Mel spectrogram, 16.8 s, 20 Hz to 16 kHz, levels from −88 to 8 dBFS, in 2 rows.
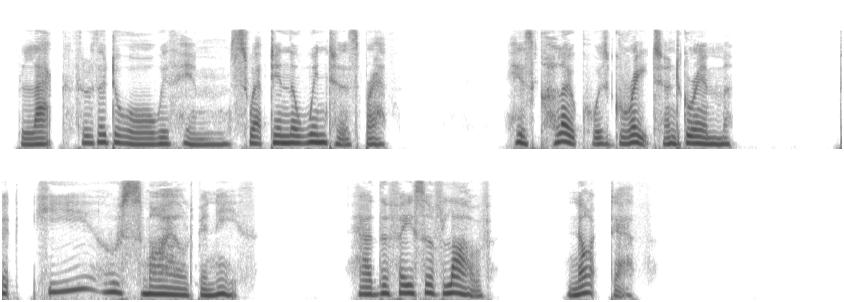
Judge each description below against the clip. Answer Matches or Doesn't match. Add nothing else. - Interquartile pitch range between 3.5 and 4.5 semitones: Matches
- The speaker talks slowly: Matches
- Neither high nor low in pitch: Matches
